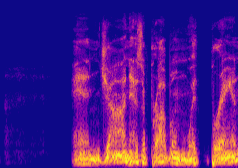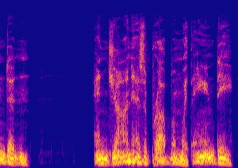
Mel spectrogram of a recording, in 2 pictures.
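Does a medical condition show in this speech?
Yes: throat cancer; tracheostomy tube.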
